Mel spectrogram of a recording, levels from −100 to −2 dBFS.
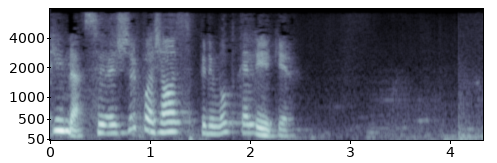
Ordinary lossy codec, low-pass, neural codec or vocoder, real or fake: MP3, 32 kbps; 7.2 kHz; codec, 16 kHz, 0.5 kbps, X-Codec, HuBERT features, trained on general audio; fake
